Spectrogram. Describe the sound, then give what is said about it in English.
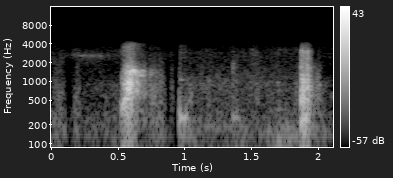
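A puppy gives two sharp, high barks about a second apart, with a few softer little yips between them, heard alone with no one talking. “And I'm outside and sorry, My puppy's barking.”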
